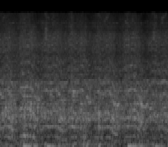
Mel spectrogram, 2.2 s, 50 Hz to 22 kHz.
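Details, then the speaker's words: 1955 Buick Special parked since 1968, first start attempt with eyeballed timing: starter turns over sluggishly and unevenly without catching until a jump pack is added; slow cranking from weak battery. "All right, we need a little more juice."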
